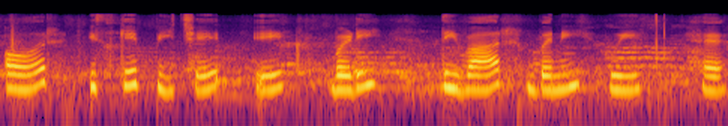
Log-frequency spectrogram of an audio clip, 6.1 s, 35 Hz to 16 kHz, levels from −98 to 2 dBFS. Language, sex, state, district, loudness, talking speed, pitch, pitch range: Hindi, female, Himachal Pradesh, Shimla, -17 LUFS, 90 wpm, 225 Hz, 205-255 Hz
